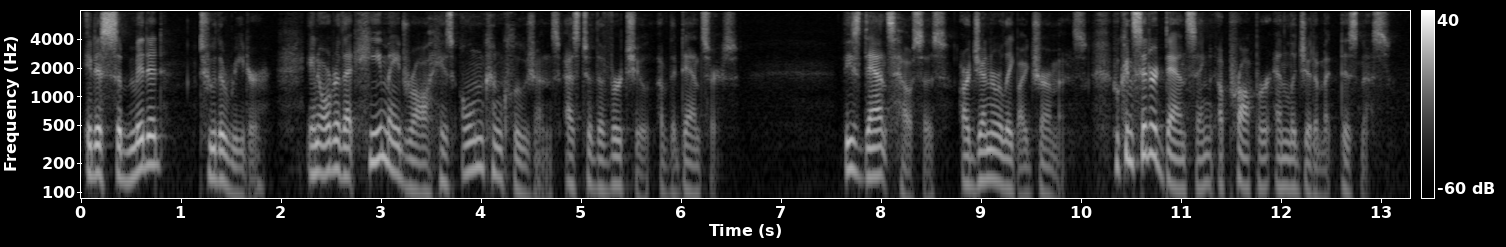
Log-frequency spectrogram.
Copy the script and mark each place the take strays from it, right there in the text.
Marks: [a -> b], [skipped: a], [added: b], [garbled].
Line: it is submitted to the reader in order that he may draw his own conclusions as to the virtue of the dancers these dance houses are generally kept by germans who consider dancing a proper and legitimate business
it is submitted to the reader in order that he may draw his own conclusions as to the virtue of the dancers these dance houses are generally [skipped: kept] by germans who consider dancing a proper and legitimate business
